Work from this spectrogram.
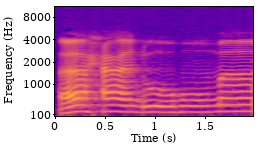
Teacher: A di pangkal kerongkong, H di pertengahan kerongkong. Ahaduhuma, 4 atau 5 harakat.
